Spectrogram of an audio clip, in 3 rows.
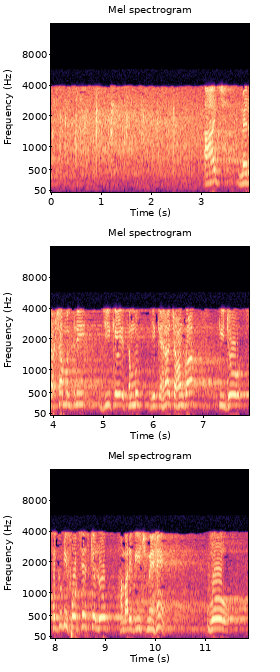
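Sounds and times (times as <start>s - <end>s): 
crowd applauding: 0.0s - 3.4s
speech: 3.1s - 10.3s, 11.0s - 11.6s.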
